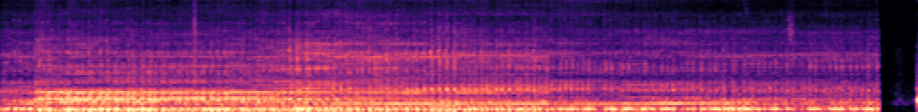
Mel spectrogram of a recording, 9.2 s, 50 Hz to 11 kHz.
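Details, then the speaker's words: Kymco 50cc scooter with Koso variator, 8 g rollers, main jet raised 82 to 86: runs unevenly, stumbling, mid-range dead then suddenly pulls; fuel/carburetor suspected, later owner suspects cracked block leaking. "The scooter runs very unevenly. The mid-range doesn't work. Doesn't seem to be working. But suddenly it gets gas and it pulls away. So something's wrong with the fuel or carburetor or something."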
